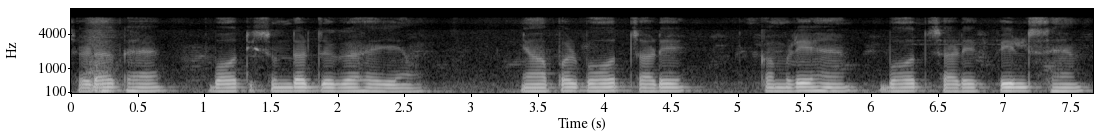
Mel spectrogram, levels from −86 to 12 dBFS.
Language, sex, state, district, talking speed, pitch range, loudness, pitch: Maithili, male, Bihar, Supaul, 135 wpm, 135-140 Hz, -18 LUFS, 140 Hz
